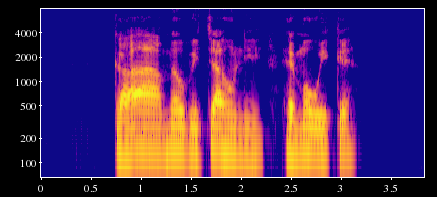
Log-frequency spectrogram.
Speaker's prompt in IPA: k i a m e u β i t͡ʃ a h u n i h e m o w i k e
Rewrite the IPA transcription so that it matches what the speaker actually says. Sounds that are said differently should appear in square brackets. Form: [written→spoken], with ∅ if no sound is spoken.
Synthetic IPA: k [i→a] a m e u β i t͡ʃ a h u n i h e m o w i k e

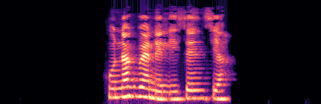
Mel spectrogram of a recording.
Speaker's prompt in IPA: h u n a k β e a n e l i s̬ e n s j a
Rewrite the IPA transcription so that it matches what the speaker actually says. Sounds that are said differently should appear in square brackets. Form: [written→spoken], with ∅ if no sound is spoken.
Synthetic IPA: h u n a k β e a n e l i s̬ e n s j a

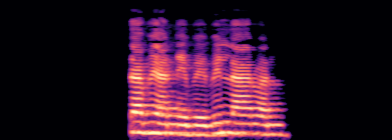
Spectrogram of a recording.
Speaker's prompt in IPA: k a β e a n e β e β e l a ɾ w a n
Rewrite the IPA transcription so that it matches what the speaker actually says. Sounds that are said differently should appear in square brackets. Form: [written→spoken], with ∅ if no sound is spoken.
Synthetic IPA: [k→t] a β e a n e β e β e l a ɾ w a n

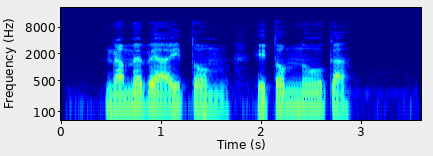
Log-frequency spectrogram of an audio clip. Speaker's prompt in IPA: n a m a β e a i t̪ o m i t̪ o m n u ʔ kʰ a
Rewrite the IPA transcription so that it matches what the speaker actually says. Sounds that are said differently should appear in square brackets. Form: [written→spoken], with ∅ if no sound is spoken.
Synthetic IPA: n a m [a→e] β e a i t̪ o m i t̪ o m n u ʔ [kʰ→k] a

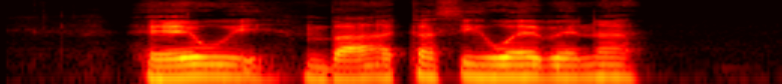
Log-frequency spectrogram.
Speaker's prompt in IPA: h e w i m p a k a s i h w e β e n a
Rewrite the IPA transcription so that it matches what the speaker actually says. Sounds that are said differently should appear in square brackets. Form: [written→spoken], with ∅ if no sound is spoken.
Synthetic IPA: h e w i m [p→b] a k a s i h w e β e n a

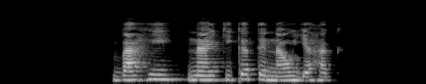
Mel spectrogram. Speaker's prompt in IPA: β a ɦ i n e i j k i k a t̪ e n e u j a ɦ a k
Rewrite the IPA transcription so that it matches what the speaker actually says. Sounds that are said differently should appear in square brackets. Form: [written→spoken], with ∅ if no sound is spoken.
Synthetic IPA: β a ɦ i n [e→a] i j k i k a t̪ e n [e→a] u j a ɦ a k

